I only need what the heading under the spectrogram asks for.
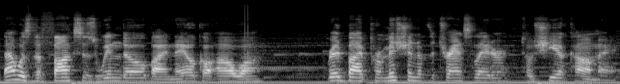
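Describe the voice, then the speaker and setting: A man narrating a folktale from a script in a measured, expressive storytelling manner, as a podcast reader. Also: fairly high pitch, soft background music.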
